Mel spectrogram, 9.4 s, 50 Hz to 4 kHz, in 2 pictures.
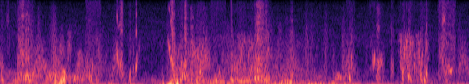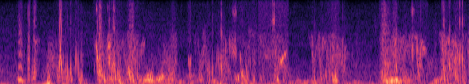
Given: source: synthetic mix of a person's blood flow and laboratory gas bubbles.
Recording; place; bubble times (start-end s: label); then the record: Doppler ultrasound of blood flow; subclavian vein
0.00-0.36 s: bubbles
0.86-1.01 s: bubbles
1.14-1.41 s: bubbles
1.67-2.26 s: bubbles
2.31-2.73 s: bubbles
2.89-2.95 s: bubbles
3.46-3.55 s: bubbles
3.69-3.85 s: bubbles
3.90-3.94 s: bubbles
3.98-4.31 s: bubbles
4.38-4.57 s: bubbles
4.85-5.08 s: bubbles
5.23-5.54 s: bubbles
5.62-6.14 s: bubbles
6.38-6.47 s: bubbles
6.56-7.58 s: bubbles
7.77-8.19 s: bubbles
8.47-8.97 s: bubbles
9.07-9.38 s: bubbles
From the record:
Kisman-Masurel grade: 342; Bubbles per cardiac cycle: rolling drumbeat, 9 or more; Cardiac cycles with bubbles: 100%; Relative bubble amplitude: moderate (0.250 to 0.450); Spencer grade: 3 (all of the cardiac periods contain showers or single bubble signals, but not dominating or overriding the cardiac motion signals); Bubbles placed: anywhere in the cardiac cycle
